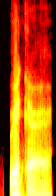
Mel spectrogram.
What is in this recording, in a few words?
"rigger", American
